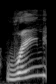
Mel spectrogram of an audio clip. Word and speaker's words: reign: Reign here is pronounced the same way as xiaoyu, or just that water that comes from the sky.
